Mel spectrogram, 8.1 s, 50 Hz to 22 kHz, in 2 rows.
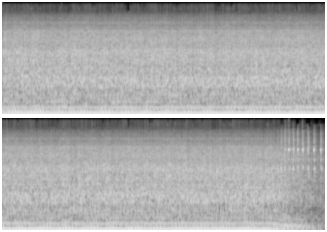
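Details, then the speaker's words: Craftsman M110 (MTD) push mower, Briggs 550EX auto-choke engine, after carburetor cleaning, air filter off: starts first pull, steady even drone for about seven seconds then winds down cleanly at shutoff; normal running. "Beautiful. First pull. Just like it's always like this model usually starts really easily, starts right up."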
